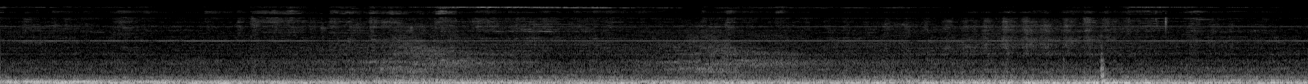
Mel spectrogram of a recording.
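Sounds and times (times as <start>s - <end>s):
freight train rumbling past: 0.0s - 13.0s
brief train squeal: 0.3s - 13.0s.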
